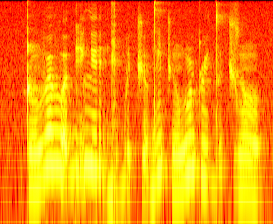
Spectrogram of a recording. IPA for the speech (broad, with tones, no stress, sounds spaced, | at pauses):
ʈ ũ˩˧ v œ˥ v ə̰˥˧ ɠ ḭ˥ lʲ e˥ r ɡ i˩˧ b ə̰˥˧ t͡ʃ o̰˧˩ d̪ ĩ˥ t͡ʃ ũ˩˧ v ũ˥ ʈ y˧ d̪ o̰˧˩ t͡ʃ z õ˧˩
